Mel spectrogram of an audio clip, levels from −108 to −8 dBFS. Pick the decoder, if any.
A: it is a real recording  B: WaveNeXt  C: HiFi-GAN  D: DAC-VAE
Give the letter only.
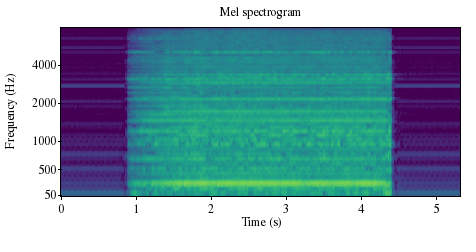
C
